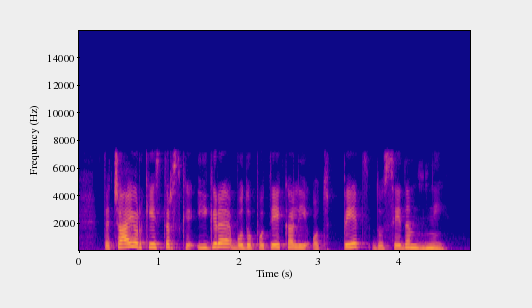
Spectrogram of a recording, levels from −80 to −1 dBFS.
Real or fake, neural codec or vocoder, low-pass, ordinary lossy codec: real; none; 7.2 kHz; none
